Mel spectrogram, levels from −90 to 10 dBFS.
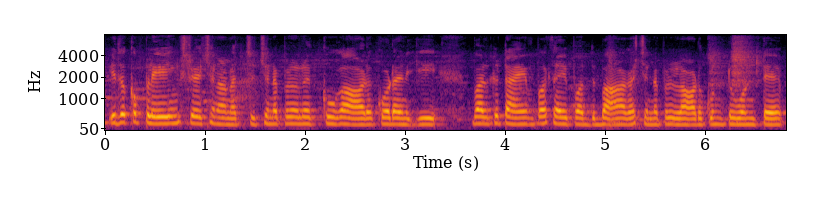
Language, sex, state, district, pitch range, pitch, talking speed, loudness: Telugu, female, Andhra Pradesh, Visakhapatnam, 190-215 Hz, 200 Hz, 150 wpm, -14 LUFS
